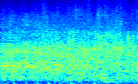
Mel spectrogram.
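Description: A large audience applauding: a dense, steady clatter of many hands clapping.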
